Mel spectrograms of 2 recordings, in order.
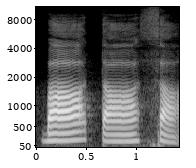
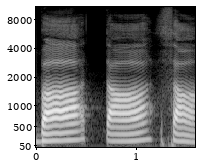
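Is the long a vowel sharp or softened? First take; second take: sharp; sharp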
